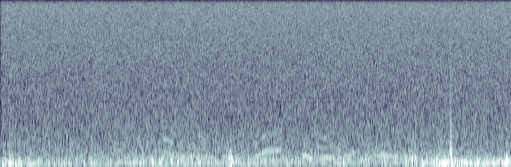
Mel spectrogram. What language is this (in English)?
Russian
